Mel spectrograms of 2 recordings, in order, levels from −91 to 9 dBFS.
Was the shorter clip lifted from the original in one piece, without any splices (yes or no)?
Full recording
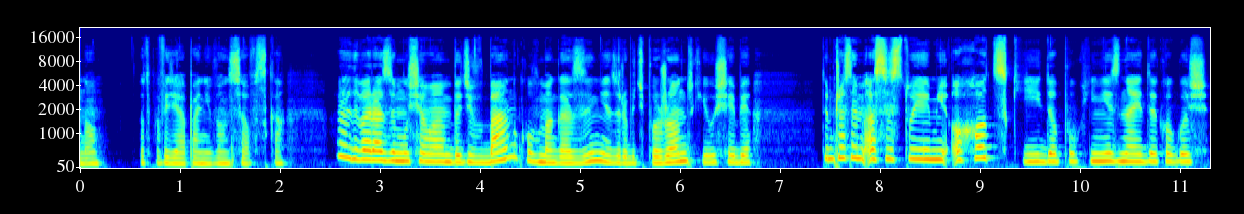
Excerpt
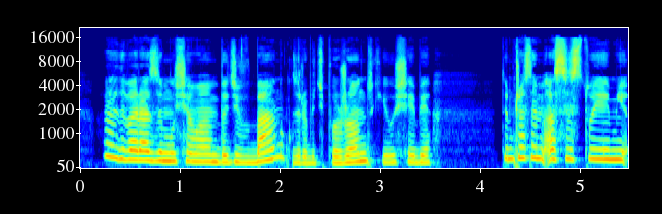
no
